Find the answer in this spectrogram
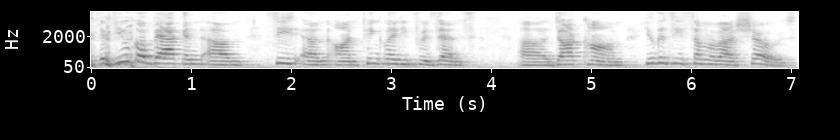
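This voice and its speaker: Lively intonation carries through audible room echo at a fairly slow pace. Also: woman, fairly high pitch for a woman. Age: 80s+. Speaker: radio host. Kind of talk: interview. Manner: animated.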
